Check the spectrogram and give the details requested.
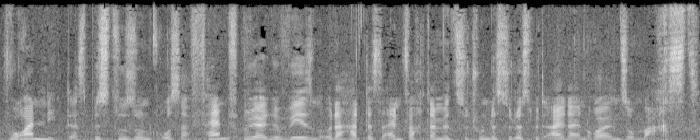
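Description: A woman's voice: mid-range voice, racing, noisy background. A woman hosting a podcast interview in a casual, chatty way, informal and eager in her emphasis. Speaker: podcast host, music journalist.

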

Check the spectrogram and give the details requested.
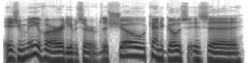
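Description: A man hosting a bedtime podcast in a creaky voice, delivering a halting, meandering monologue meant to lull listeners to sleep. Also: medium pitch, lively intonation, no room sound, studio quality. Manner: meandering, halting, drifts off topic. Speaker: podcast host.

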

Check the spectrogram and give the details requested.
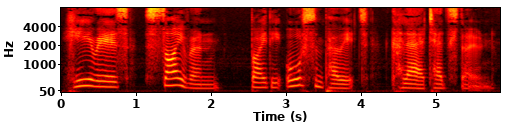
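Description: A woman's voice: low-pitched, animated, extremely slow. A woman hosting a podcast, giving conversational commentary with wry, informal asides. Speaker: podcast host and storyteller. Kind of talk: conversational commentary on myth and books.

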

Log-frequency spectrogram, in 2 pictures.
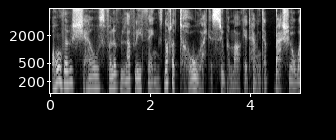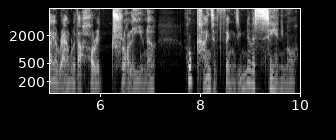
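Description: A man voicing a dithery, genteel old lady in a storybook, breathy, effusive and wistful. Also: on the low side, big pitch swings, normal speed, a little mellow, dry recording, clean studio sound, heavily acted. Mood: wistful, gushing. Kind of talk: storybook character voice.

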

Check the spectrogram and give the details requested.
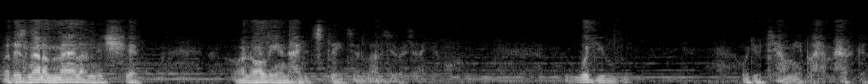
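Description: A man acts a lonely exiled sailor for vintage radio drama. His voice sits very low, speaking earnestly and haltingly with deep longing and remorse. Music plays softly behind him. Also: fairly even intonation, lightly acted. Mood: dying, pleading. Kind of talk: old-time radio drama acting.

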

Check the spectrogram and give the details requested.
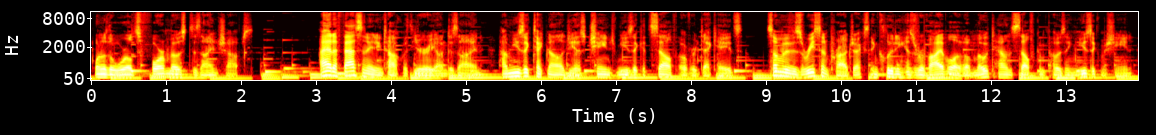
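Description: A man hosting a podcast, reading a scripted intro and then asking questions in a measured way. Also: deep voice, expressive, over music. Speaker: podcast host.

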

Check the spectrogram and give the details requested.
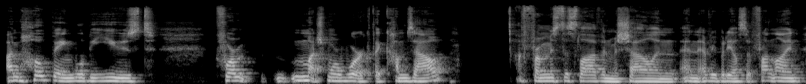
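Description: A woman whose first language is Ukrainian, answering interview questions as a translator, earnest and restarting often as she searches for words. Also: low voice. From United States, Ukrainian family.

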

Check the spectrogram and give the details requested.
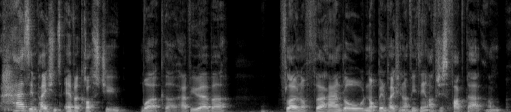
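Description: A man's voice: fairly low pitch, normal speed, fairly bright tone. A man hosting a casual podcast chat, brash and jokey, swearing freely and cutting in. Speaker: podcast host.

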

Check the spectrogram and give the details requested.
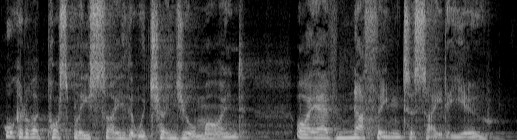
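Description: An actor playing a desperate, bitter condemned prisoner in an audio drama, emotional and prone to stammering. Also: male voice, a little high, expressive, normal speed, vocal fry, husky, full character voice.

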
